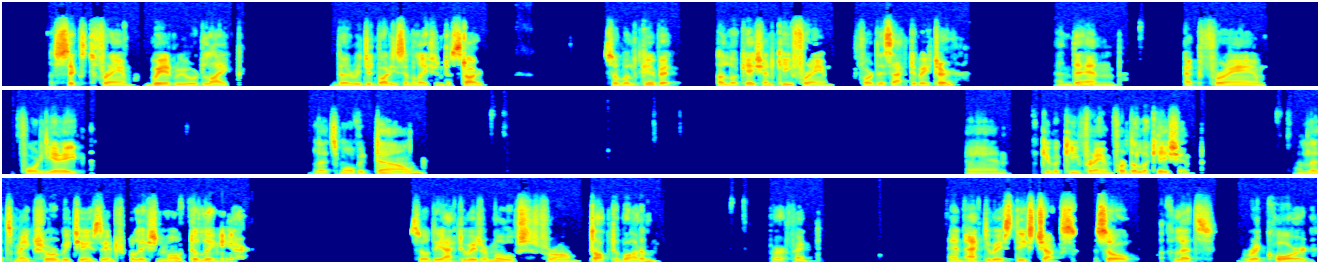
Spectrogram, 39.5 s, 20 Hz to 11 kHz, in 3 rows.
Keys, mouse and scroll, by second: 5.4 i, 11.2 click, 14.2 g, 18.4 middle click, 19.4 g, 22.6 i, 28.0 right click, 29.0 click, 29.5 space, 30.4-31.5 middle drag, 32.4 space, 33.3 click.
